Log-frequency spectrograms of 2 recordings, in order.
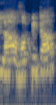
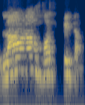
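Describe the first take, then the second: First: No s sound is pronounced before the p. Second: An s sound is pronounced before the p. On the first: "মানে অ্যাকচুয়ালি লা হপিটা, ... অক্ষরের মাঝে এস উচ্চারণ হয় না" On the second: "আমরা এই প্রসেসটার নাম লা হসপিটা"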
